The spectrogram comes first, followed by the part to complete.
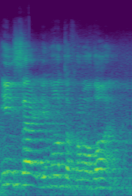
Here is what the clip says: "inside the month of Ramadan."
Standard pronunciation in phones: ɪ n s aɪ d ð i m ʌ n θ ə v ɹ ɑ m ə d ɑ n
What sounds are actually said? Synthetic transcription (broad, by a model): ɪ n s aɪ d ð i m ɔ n t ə f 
